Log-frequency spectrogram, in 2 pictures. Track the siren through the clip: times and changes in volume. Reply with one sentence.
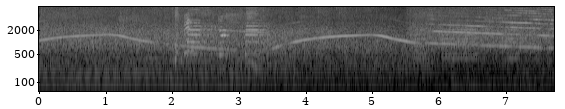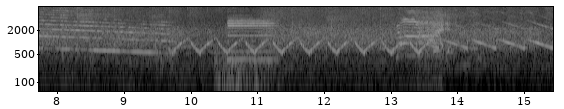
You can hear the siren from 0.0 to 15.4 s, at a steady volume.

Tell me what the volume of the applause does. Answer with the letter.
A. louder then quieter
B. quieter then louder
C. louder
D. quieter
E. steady
E.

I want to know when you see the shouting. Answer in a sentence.
The shouting can be heard from 2.1 to 3.4 s and from 12.9 to 13.9 s.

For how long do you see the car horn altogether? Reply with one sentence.
The car horn can be heard for 4 seconds in total.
